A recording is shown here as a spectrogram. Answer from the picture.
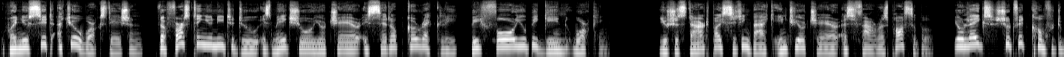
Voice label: eLearning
